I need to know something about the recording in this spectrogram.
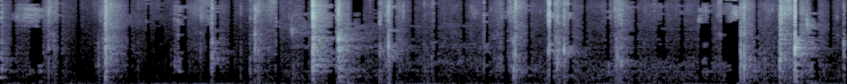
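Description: A deck of tarot cards being shuffled by hand, the cards rustling and clicking against each other in irregular quick bursts, with a few sharper slaps.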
